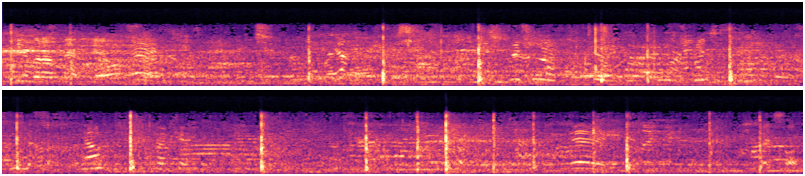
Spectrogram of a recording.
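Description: Repeated strikes landing on a handheld padded striking shield, sharp slaps and thuds at roughly one to two a second in uneven bursts, with voices talking behind.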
